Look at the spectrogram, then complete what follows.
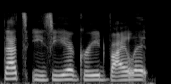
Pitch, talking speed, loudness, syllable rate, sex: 215 Hz, 140 wpm, -20 LUFS, 5.0 syllables/s, female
